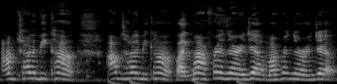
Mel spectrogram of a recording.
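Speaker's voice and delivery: put-on upset, frantic speech. On the phone with mom on the way to the police station, retelling frantic protest. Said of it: "you need to calm down".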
